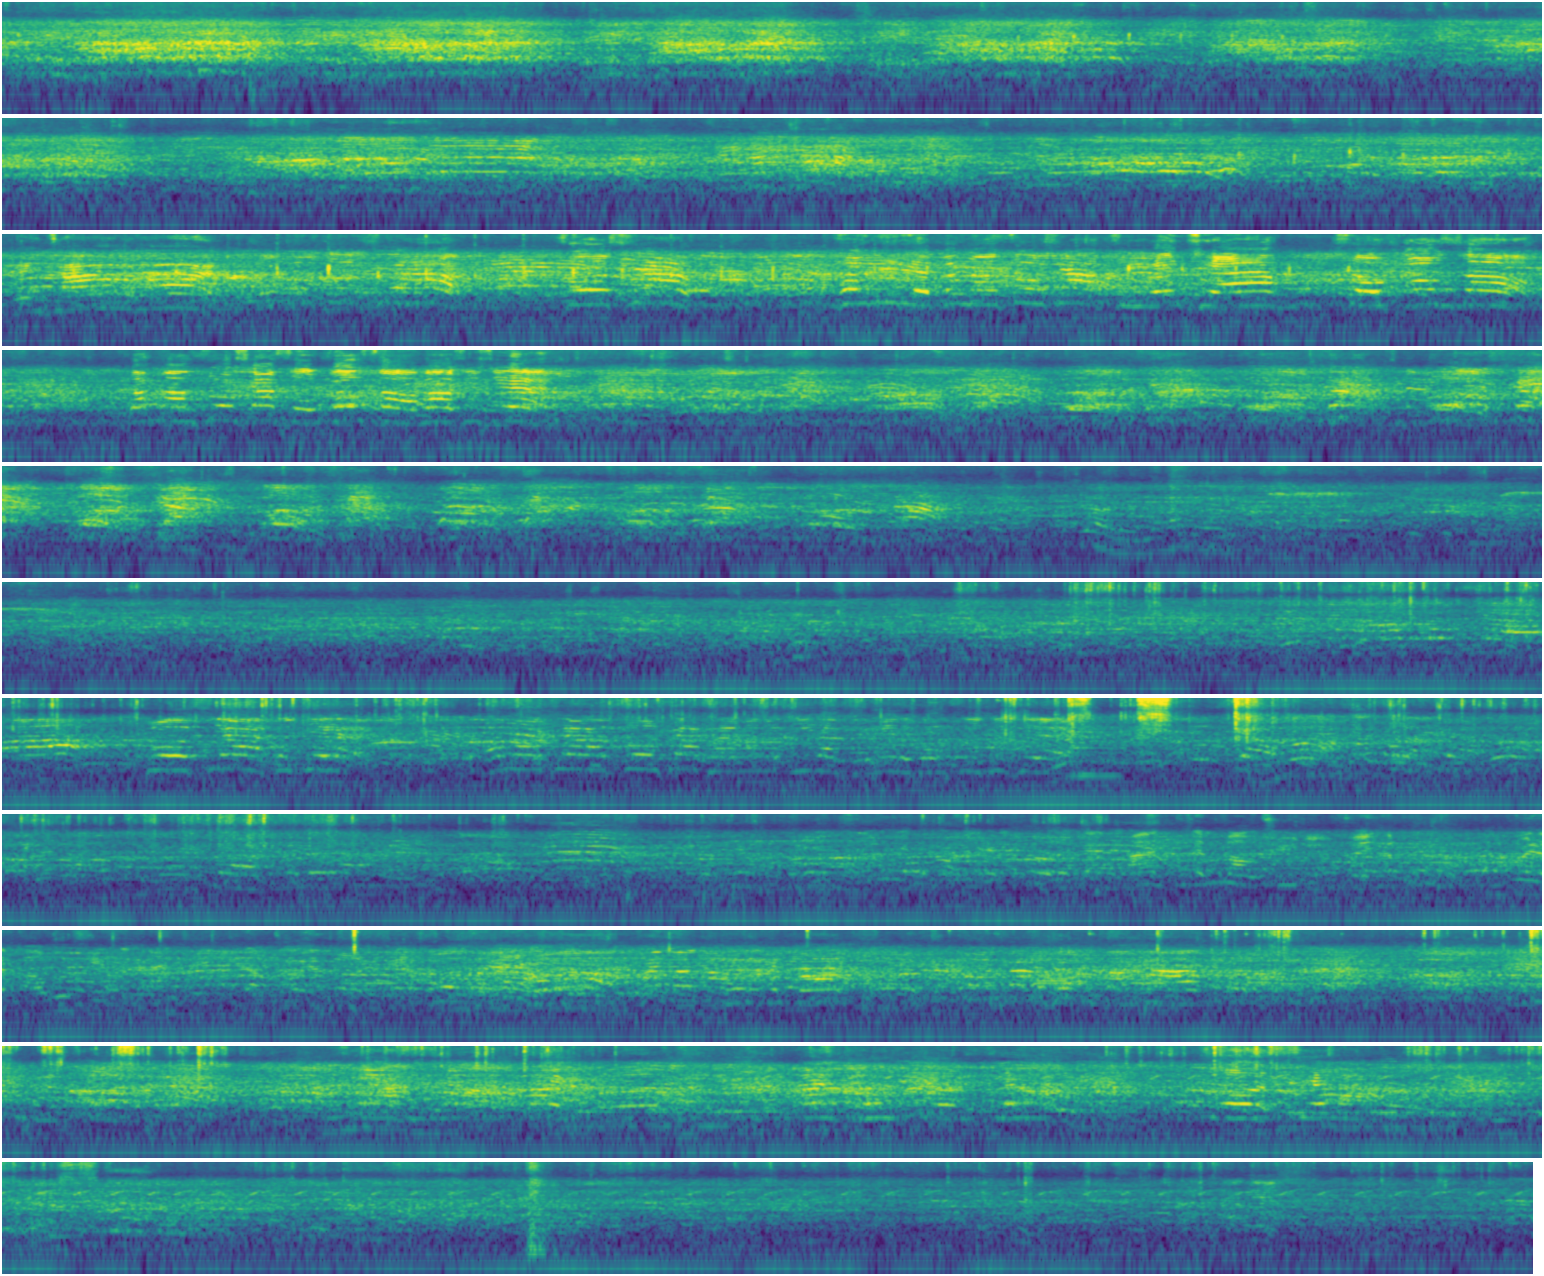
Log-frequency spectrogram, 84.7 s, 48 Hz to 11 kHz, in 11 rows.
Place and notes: {"title": "行政院, Taiwan - Occupied Executive Yuan", "date": "2014-03-24 02:57:00", "description": "Protest, University students gathered to protest the government, Occupied Executive Yuan\nBinaural recordings", "latitude": "25.05", "longitude": "121.52", "altitude": "12", "timezone": "Asia/Taipei"}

